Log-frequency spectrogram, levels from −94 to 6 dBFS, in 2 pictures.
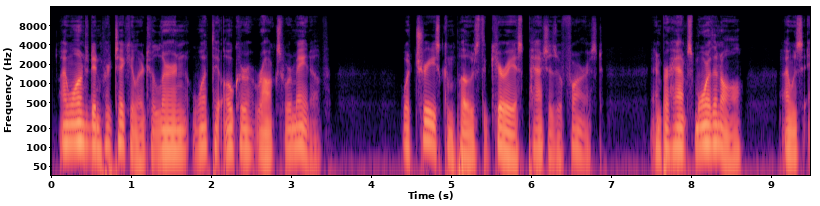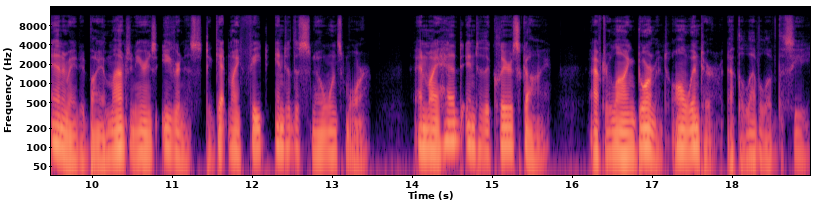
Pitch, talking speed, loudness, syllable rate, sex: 90 Hz, 190 wpm, -22 LUFS, 5.5 syllables/s, male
